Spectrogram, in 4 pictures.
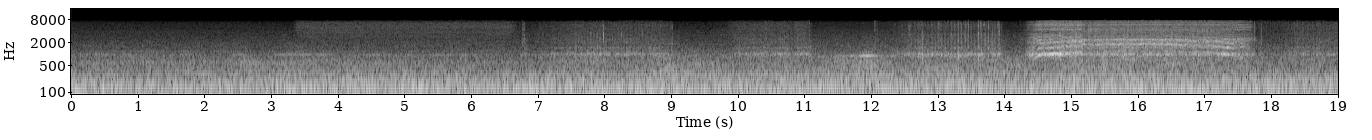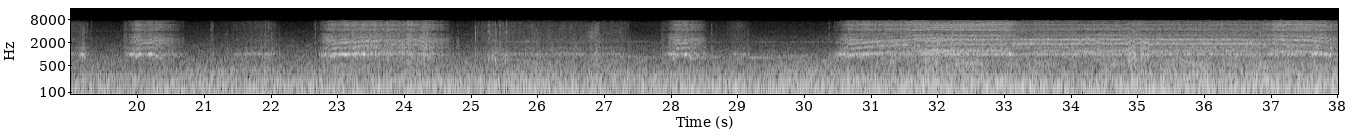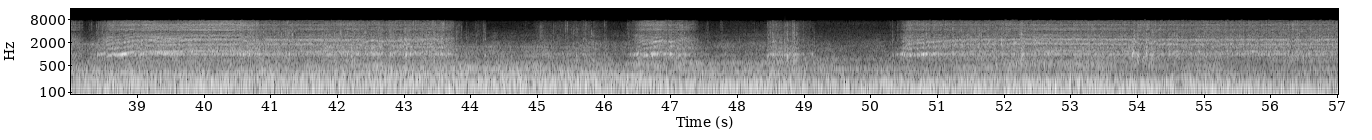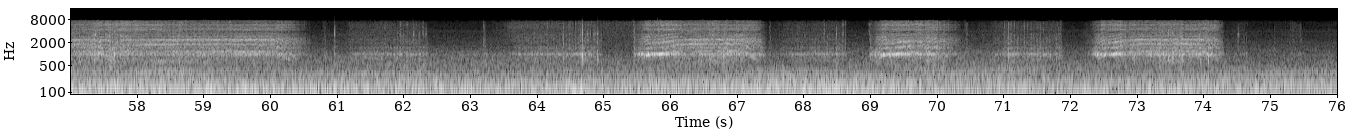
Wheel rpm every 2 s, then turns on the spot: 0, 0, 0, 10, 10, 10, 20, 120, 110, 30, 20, 90, 30, 30, 10, 100, 160, 160, 140, 120, 160, 120, 20, 50, 20, 110, 160, 160, 160, 150, 30, 10, 40, 90, 60, 20, 110, 20.
6-14 24-30 44-46 48-50 60-62 70-72 74-76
